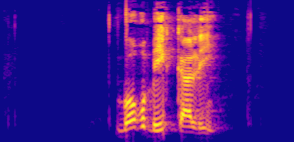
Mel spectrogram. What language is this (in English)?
Eton (Cameroon)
